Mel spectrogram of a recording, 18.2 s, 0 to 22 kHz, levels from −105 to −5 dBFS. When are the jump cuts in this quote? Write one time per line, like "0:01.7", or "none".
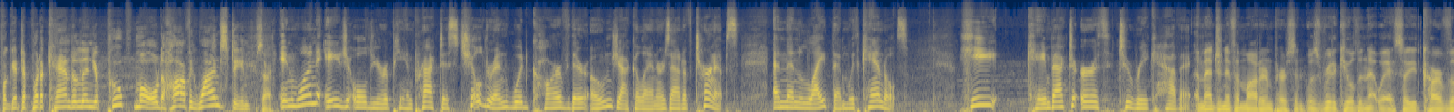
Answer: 0:12.0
